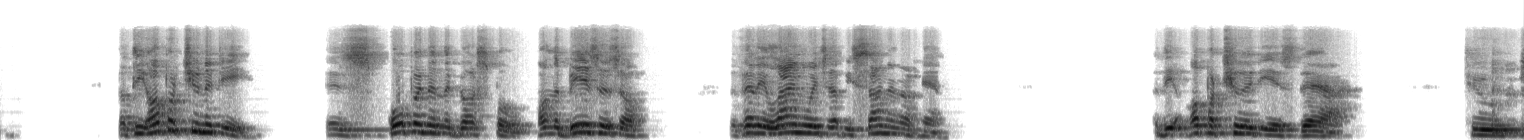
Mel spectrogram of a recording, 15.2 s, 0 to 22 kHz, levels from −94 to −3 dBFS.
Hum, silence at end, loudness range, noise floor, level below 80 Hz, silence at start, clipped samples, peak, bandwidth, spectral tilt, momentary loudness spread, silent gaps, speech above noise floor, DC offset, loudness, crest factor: none; 0 s; 5 LU; under -90 dBFS; -66 dBFS; 1.2 s; under 0.1%; -4 dBFS; 10 kHz; -5.5 dB/octave; 12 LU; 2.78-3.24 s, 6.72-6.96 s, 7.24-7.29 s, 13.73-14.09 s, 14.45-14.49 s; over 74 dB; under 0.1%; -17 LUFS; 14 dB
